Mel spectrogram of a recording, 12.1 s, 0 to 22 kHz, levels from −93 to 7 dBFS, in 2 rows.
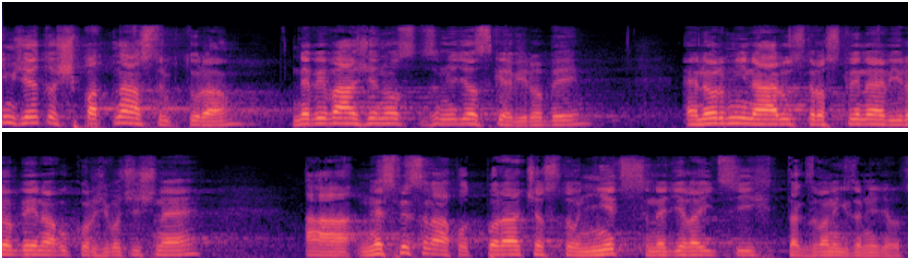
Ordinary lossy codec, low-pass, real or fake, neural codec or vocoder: AAC, 32 kbps; 9.9 kHz; real; none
